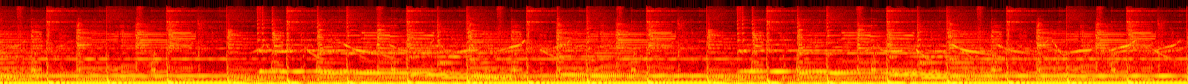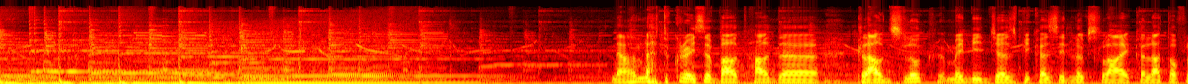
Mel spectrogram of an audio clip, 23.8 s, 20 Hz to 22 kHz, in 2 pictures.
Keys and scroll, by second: 0.6 super+g, 3.5 super+z, 4.2 super+z, 5.1 super+BackSpace, 5.8 alt+Left, 6.5 alt+super+g, 10.8 super+z, 11.6 super+t, 11.9 super+g, 12.1 super+t, 13.9 super+g.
